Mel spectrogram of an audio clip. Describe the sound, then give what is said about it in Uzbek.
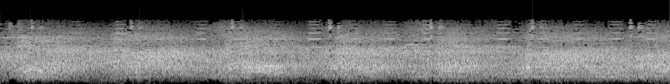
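New Year fireworks welcoming 2011: a dense, steady roar of crackling bursts and pops, loud and continuous throughout, with no clear pauses. “dunyo ahli 2011-yilni mushakbozliklar bilan kutib olmoqda.”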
